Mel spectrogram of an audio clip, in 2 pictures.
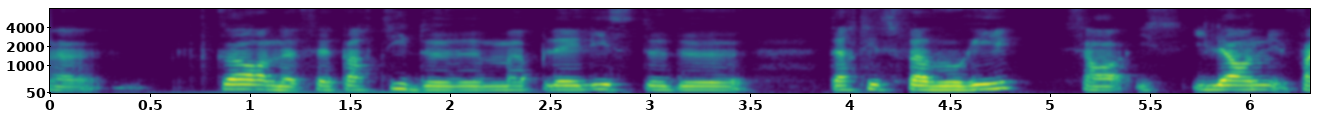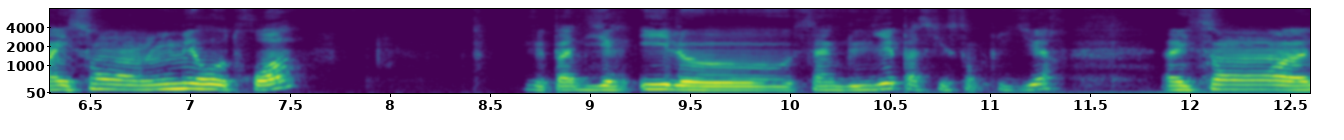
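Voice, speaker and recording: Young male vlogger, non-native French accent, slow and halting, fairly high voice. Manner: halting and unsure, many fillers and restarts. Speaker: YouTuber showing his CD collection. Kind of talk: casual vlog commentary.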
